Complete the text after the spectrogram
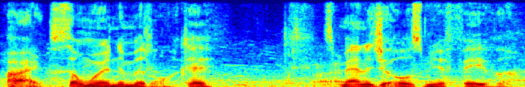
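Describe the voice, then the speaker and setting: An actor playing a blunt American sports agent in a game, brusque and wry. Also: male voice, extremely low pitch, fairly even intonation, fast talker, crowd noise. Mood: wry, businesslike. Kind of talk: naturalistic game cutscene acting.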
